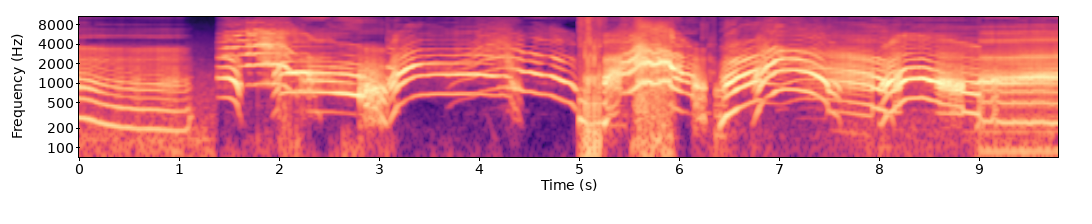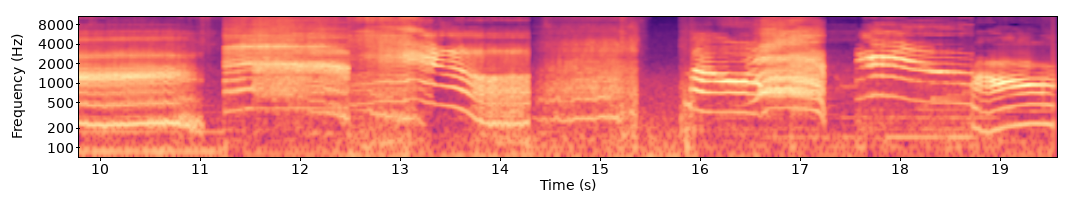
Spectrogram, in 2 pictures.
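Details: Cat fight over territory filmed from a GoPro on the cat: dense, overlapping yowls and harsh screaming wails, pitch sweeping up and down, with rough noisy bursts mid-clip and almost no pauses.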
